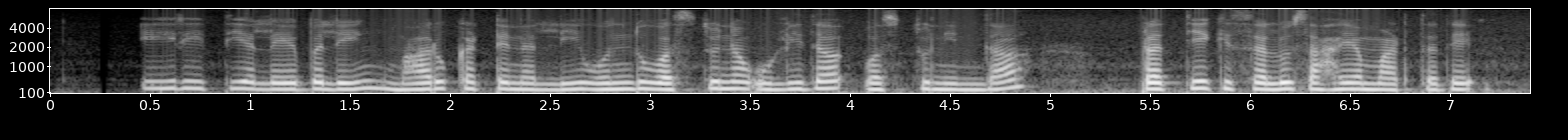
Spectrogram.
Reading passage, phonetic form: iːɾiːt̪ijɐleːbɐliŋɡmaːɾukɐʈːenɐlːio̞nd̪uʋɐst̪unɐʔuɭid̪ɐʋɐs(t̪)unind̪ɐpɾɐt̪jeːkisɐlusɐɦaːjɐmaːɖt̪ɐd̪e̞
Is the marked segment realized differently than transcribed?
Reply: no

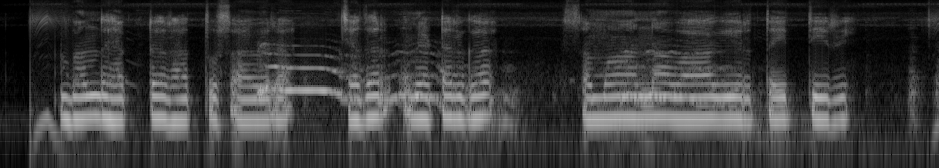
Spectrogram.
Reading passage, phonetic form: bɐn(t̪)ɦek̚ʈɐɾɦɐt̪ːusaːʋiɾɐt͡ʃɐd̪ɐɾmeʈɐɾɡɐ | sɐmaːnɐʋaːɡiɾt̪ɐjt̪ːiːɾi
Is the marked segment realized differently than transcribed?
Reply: yes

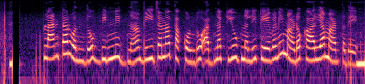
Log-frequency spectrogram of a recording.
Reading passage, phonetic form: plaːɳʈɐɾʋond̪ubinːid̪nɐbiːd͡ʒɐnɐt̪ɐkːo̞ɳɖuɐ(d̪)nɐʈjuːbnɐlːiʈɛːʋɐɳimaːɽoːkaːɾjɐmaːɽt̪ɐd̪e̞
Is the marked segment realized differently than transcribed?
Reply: no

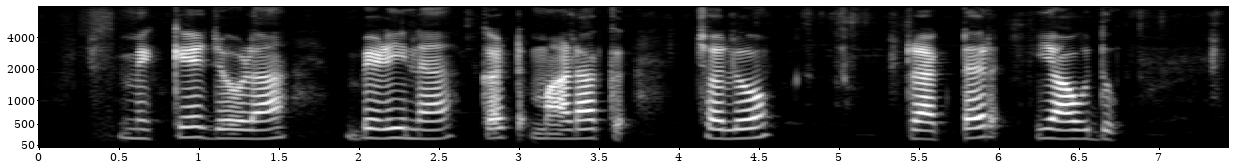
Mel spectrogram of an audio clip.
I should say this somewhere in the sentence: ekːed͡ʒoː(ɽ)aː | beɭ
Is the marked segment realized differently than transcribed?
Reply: yes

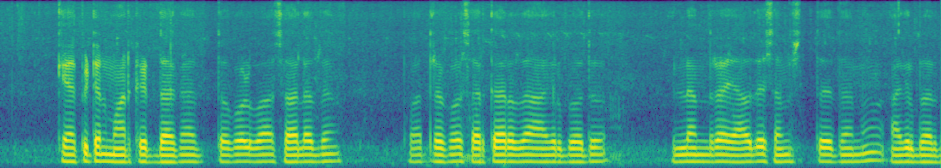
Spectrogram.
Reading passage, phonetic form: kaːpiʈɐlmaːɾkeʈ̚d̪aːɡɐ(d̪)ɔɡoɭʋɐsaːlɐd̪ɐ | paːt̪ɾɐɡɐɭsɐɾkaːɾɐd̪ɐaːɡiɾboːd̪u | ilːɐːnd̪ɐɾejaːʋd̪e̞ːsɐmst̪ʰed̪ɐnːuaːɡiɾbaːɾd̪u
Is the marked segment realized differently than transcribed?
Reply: yes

